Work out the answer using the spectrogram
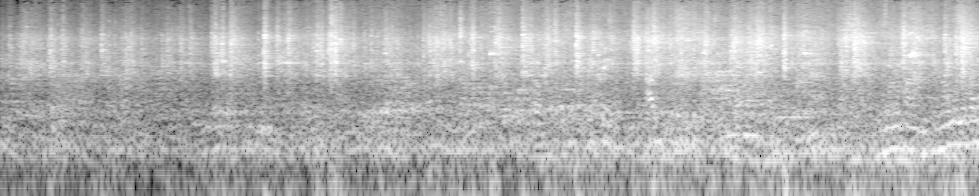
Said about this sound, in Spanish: Se levanta el paso en el interior de la capilla. Mamá …, que le habla a sus costaleros. Poco a poco. Así suena el interior de la capilla de los marineros ahora mismo.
